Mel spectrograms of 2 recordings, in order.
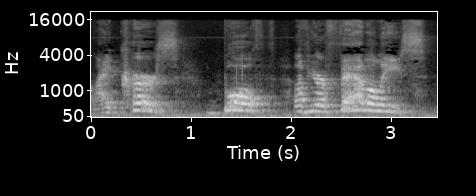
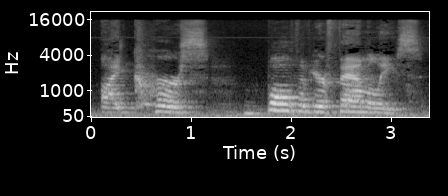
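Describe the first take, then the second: First: Slow curse, louder on each phrase; emphatic curse. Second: Slow, deliberate curse at usual pitch; measured curse. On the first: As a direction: hit CURSE, BOTH and FAMILIES hard. Dying curse repeated with force. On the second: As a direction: lay out the curse word by word. First paraphrase of dying curse. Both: Acted.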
